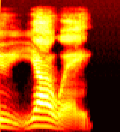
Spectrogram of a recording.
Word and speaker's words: Yahweh: The actual pronunciation of Yod Heh Vav Heh is closer to Yahweh, but out of reverence, many Jews say Adonai instead.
